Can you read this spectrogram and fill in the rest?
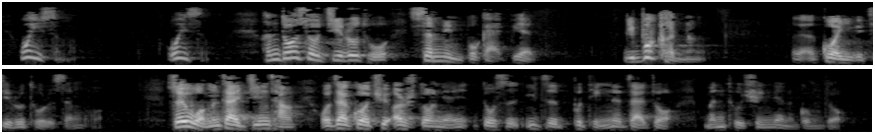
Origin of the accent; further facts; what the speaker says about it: China; 但是我们中国人比较节省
